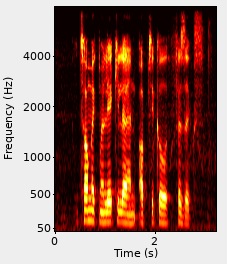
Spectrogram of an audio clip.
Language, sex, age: English, male, 18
